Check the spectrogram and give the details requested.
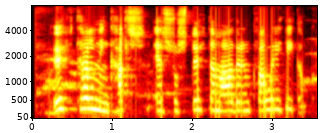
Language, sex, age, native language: Icelandic, female, 30-39, Icelandic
